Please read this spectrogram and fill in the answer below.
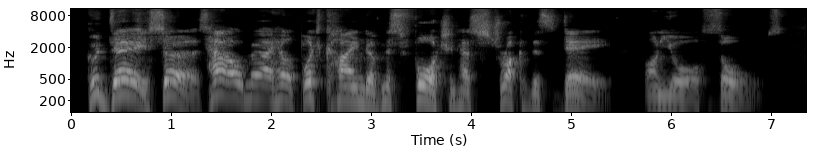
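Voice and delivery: loud, carrying delivery. A soldier walks up to the three travelers and greets them, speaking out loud to be heard. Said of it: "he tries to speak out loud enough so you all can hear him".

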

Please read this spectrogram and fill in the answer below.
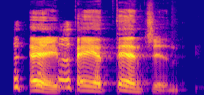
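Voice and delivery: put-on Italian mafioso mob boss accent. Redoing Dave Thomas's line from a scene with a dog and a map, Dave Thomas as Italian mafioso. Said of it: "I also just made Dave Thomas like an Italian mafioso".

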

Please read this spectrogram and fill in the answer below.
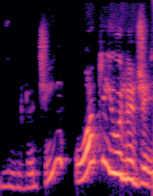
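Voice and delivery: put-on sweet, cute, sing-song Indian accent. Retelling her mom's reply after reading her the eulogy, in a cute little Indian accent. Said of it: "in her like really cute little Indian accent".

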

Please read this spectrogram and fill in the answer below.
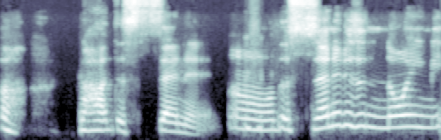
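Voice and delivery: very high, whiny, complaining weenie drawl. Mocking the movie's emperor complaining about the senate: mock complaining weenie voice. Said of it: "the scene where he shows up and he's like".

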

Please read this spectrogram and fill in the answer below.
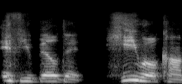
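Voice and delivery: creepy, spooky, eerie voice. Imitating the voice in the cornfield from Field of Dreams: creepy cornfield voice. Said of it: "that creepy voice in the cornfield".

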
